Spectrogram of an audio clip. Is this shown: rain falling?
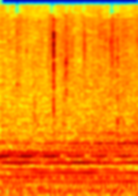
yes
